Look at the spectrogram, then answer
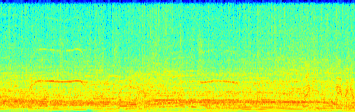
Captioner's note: cheers and applause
